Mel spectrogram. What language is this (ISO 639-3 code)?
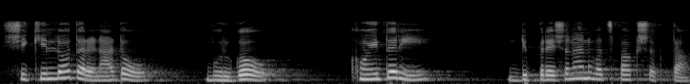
kok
